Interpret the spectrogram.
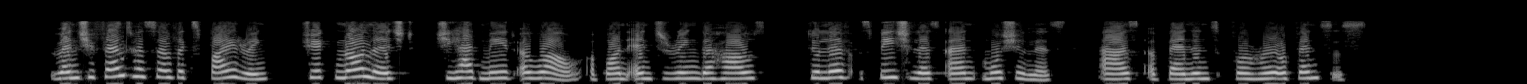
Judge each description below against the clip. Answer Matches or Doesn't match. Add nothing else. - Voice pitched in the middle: Doesn't match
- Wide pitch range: Doesn't match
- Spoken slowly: Matches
